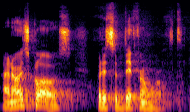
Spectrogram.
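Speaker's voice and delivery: ordinary delivery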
